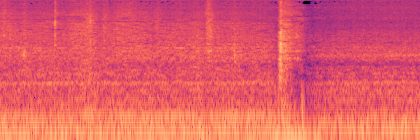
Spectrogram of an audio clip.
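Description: car interior

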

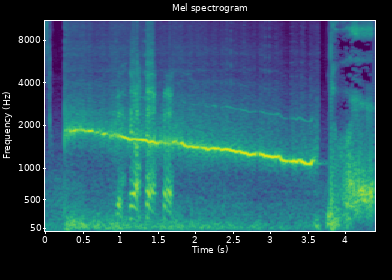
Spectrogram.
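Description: helicopter flying overhead

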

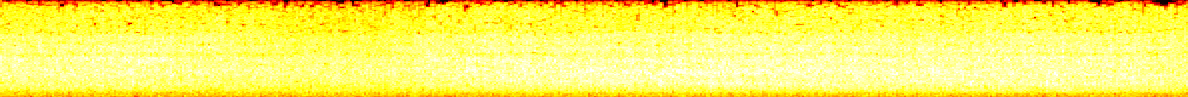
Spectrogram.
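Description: water flowing

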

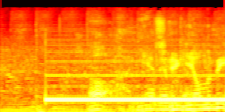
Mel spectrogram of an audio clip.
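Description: telephone dial tone

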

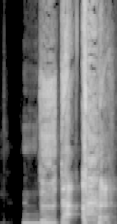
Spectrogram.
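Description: cough

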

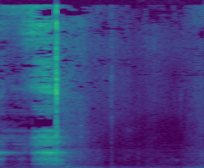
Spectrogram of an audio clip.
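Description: big yawn

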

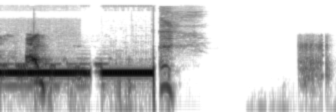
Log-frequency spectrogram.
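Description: telephone ringback tone

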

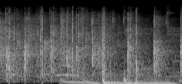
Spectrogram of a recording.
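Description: audience clapping

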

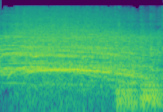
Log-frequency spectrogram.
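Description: audience clapping and cheering

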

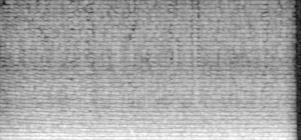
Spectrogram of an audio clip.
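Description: airplane engine in flight

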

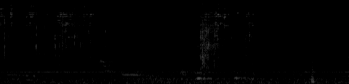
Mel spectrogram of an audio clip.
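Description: keys jangling

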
